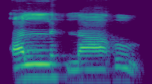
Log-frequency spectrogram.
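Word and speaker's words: الله: It is not pronounced. The pronunciation is Allahu.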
